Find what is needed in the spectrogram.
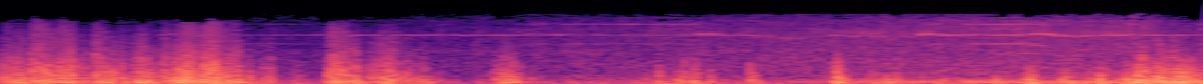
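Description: Strong wind buffeting the microphone in irregular gusts, loudest in the first second and again near the end.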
